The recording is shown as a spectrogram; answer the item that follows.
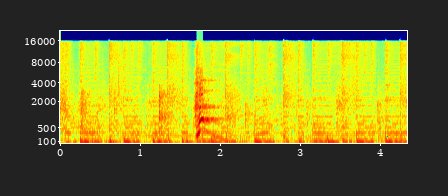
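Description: Background workout music with a steady beat, and a single short spoken cue about halfway through.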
